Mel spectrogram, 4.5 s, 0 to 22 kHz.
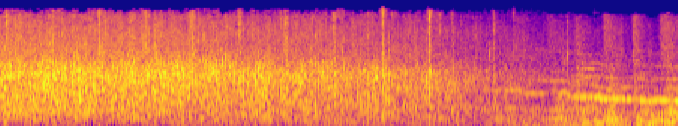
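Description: Sustained crowd applause in memory of a late 1960s pop singer, loud and dense for several seconds. It eases slightly toward the end as music with held tones comes in underneath.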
